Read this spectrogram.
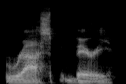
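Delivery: "raspberry" slowly sounded as rasp-berry; mock-careful "raspberry" as rasp-berry. Shown as a demonstration. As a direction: sound out "raspberry" with a p, slow and soft. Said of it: "I don't think I've ever heard somebody say".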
